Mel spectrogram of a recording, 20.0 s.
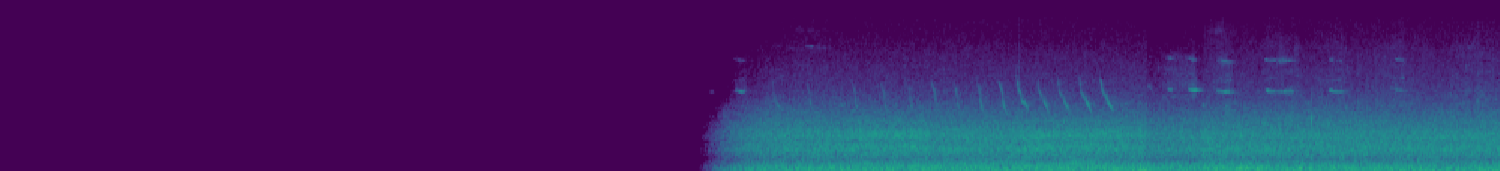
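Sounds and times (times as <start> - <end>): bird calls: 9.5 - 18.9.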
